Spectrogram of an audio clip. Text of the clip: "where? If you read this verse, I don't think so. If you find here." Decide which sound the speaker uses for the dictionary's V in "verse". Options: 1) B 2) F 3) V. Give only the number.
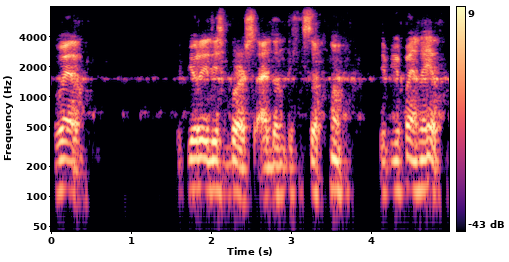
1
